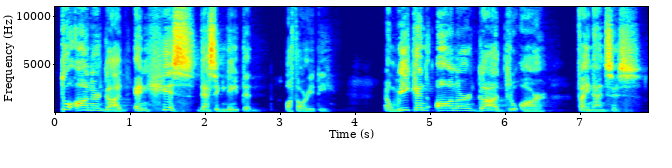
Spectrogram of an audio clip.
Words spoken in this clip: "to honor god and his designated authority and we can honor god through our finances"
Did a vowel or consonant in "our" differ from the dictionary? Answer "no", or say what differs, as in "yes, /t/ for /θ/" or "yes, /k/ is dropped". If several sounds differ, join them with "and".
no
